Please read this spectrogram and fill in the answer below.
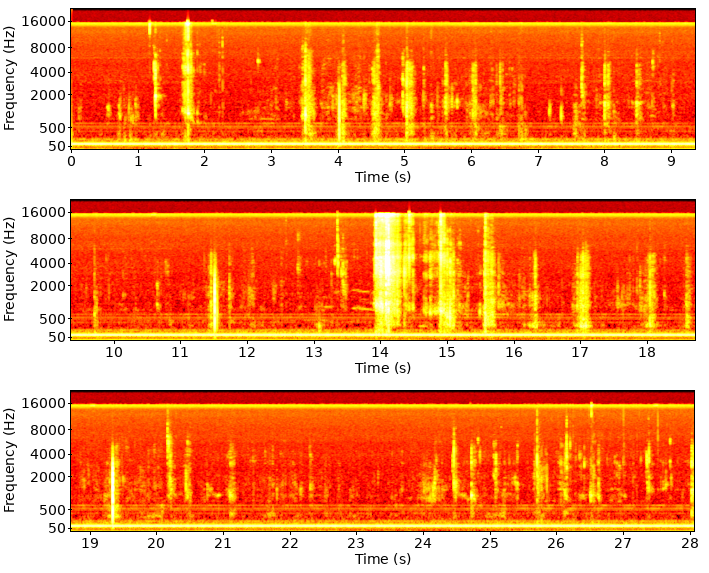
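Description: Close-miked eating: crisp bites and chewing of a meal of fried rice with cucumber slices and kerupuk crackers, scattered crunches with the loudest burst of crunching about halfway through, over a steady low electrical hum.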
